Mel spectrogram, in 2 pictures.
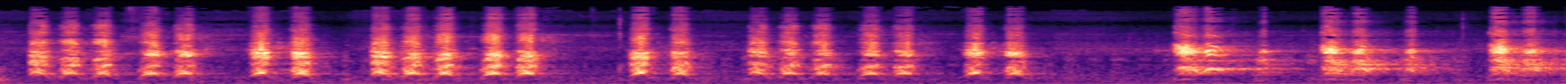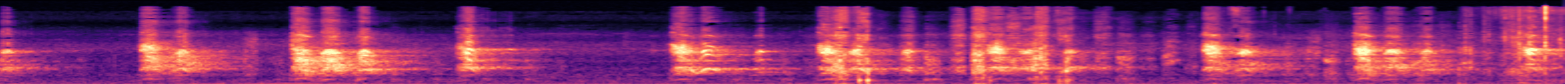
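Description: Dog barking: quick runs of short, sharp barks in the first six seconds, then longer, fuller barks about once a second.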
